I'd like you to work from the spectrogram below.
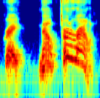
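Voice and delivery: a hammed-up high mentor voice coaching a player; imitating Ken's voice. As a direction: play the old mentor in a high put-on voice. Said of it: "Ken's got this great voice".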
